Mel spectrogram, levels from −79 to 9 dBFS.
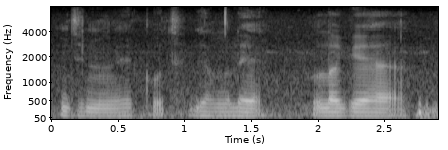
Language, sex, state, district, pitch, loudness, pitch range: Hindi, male, Uttar Pradesh, Saharanpur, 105 Hz, -20 LUFS, 100-110 Hz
